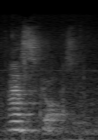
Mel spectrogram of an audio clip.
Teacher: This name, in race course, is traditionally called Ascot. But increasingly, one hears people pronouncing it Ascot, with a strong vowel in the second syllable. Both are possible, therefore, in a name like this.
